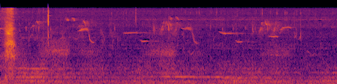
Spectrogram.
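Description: Small birds chirping and whistling in short rising and falling notes over a steady low rumble. A brief loud rush of noise comes right at the start.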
